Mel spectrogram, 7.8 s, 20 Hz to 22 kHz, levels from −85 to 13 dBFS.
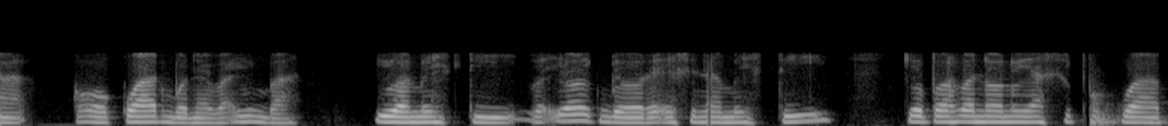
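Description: At 2.2 s, between "koar boneh va'ih bah" and "iu a meh ti", then at 4.72 and 7.24 s, there's a gap between chunks: hard-edged 21 ms holes every 2.5 s, where silence got inserted at the joins. The audio is band-limited below 3.8 kHz, consistent with 32 kbit/s G.726 ADPCM.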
